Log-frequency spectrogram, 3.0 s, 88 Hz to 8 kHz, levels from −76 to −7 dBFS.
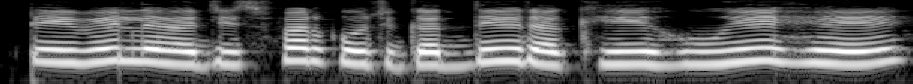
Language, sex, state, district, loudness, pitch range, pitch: Hindi, female, Maharashtra, Washim, -14 LUFS, 255-290 Hz, 265 Hz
